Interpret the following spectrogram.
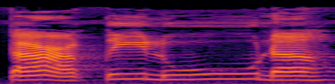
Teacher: واو ساکن سے قبل پیش ہے، اس واو کو، یہ واو مدہ ہے، اس کو تھوڑا سا کھینچ کے پڑھیے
